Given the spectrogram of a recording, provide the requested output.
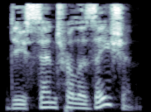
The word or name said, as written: decentralization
